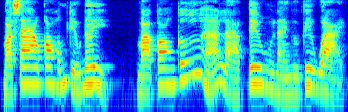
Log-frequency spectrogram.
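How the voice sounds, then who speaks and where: A woman voicing a calm old male Buddhist monk who slowly and gently admonishes a spirit. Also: fairly high pitch. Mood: admonishing.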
